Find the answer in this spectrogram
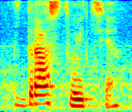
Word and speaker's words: здравствуйте: You can hear a slight difference between what you can guess from the way it is written and what I have just pronounced. This letter is not pronounced, because it would be quite difficult to pronounce all the letters in this word.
